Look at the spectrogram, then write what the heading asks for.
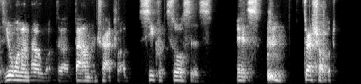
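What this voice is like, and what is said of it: Strained, fading voice. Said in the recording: “my voice is starting to go”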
